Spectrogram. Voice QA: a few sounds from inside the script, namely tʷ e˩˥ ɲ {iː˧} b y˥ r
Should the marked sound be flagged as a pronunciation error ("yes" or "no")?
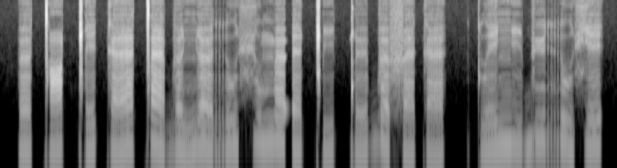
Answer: yes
